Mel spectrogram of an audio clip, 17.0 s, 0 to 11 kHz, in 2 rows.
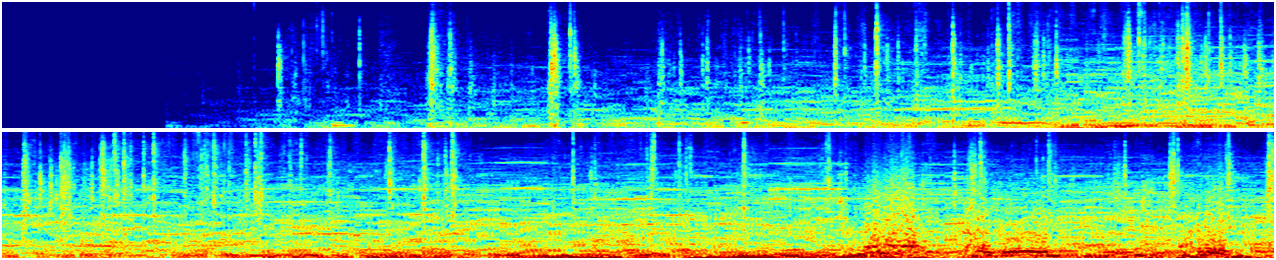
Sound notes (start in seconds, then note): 0.0 sound of hell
